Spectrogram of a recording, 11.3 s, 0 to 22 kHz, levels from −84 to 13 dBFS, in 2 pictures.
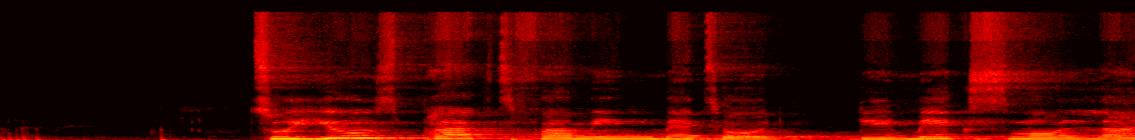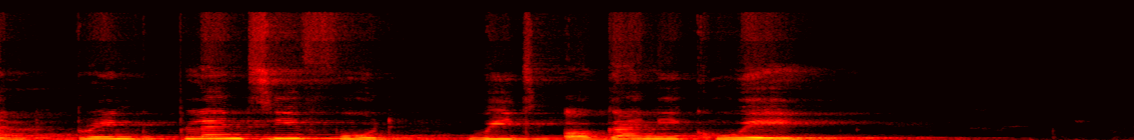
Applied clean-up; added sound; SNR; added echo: none; none; none; reverberation time 1.3 s.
